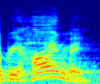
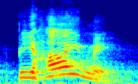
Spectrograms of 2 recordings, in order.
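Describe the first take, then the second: First: Said in the usual way. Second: BEHIND punched high, falling on "me"; emphatic repeat. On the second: Real, not acted. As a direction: hit "Behind" hard in disbelief.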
